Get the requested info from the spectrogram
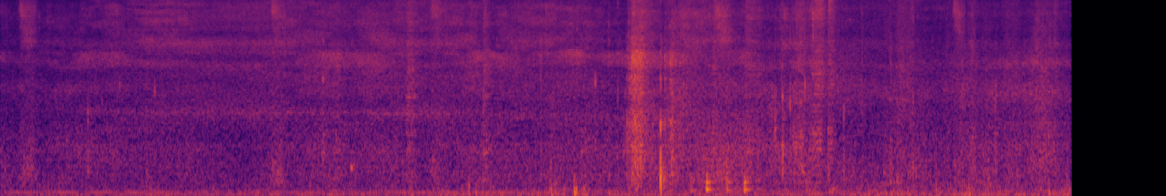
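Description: Steam iron hissing steadily as it is pushed over a pillowcase, with a louder burst of steam a bit past halfway and a few light knocks.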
